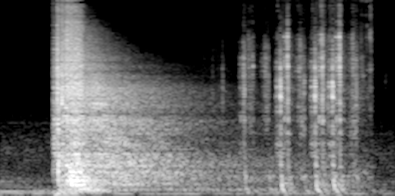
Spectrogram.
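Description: A single sharp gunshot cracks out and rings away, followed by a quick burst of smaller clattering snaps.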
